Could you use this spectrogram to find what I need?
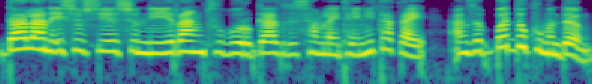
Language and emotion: Bodo, angry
